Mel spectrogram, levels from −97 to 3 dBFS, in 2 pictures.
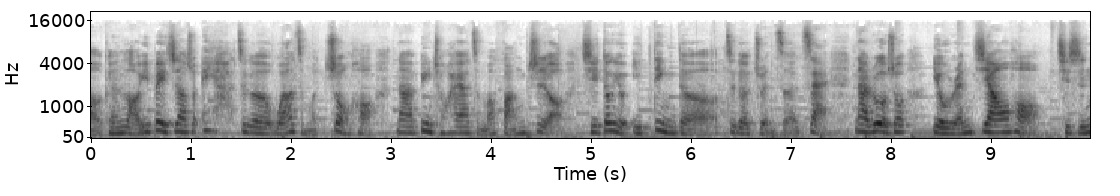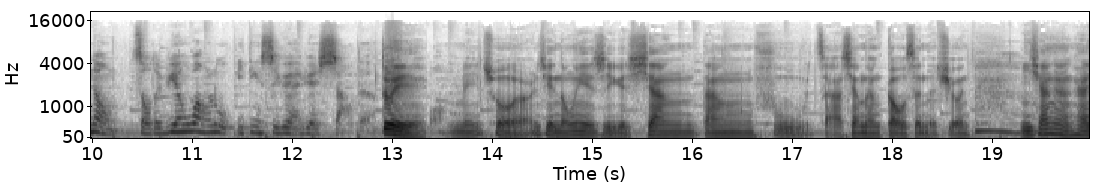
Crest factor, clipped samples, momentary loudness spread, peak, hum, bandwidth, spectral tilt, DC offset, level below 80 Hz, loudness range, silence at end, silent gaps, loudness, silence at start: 20 dB; under 0.1%; 11 LU; 0 dBFS; none; 15.5 kHz; -5 dB/octave; under 0.1%; -46 dBFS; 10 LU; 0 s; none; -20 LUFS; 0 s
